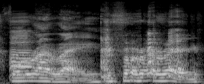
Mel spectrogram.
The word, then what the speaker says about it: Ferrero: That's how the professional enthusiast pronounce it. Ferrero.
